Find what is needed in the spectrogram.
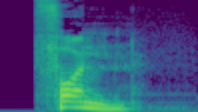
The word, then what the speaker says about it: von: Von. Von. – Note that German V is pronounced F.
